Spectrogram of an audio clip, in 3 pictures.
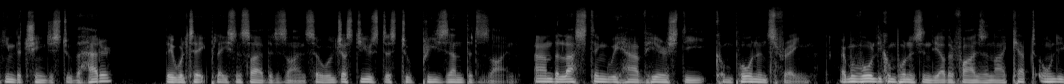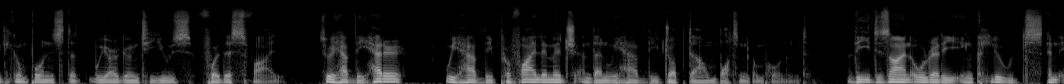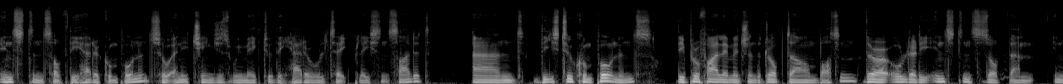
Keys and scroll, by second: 5.4 shift+2.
